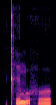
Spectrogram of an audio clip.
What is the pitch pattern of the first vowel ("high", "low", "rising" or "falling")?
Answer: rising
